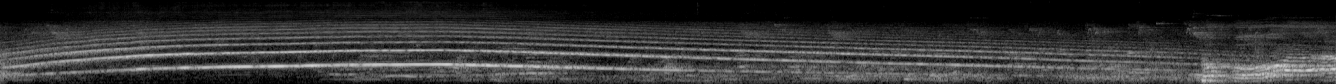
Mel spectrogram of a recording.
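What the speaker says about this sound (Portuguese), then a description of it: "tocou a sirene" A siren wails in a long, slowly rising and falling tone, loud and sustained for over ten seconds before a sharp change near the end, heard alone without talk.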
